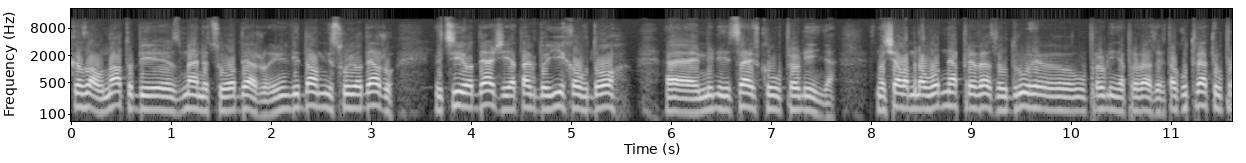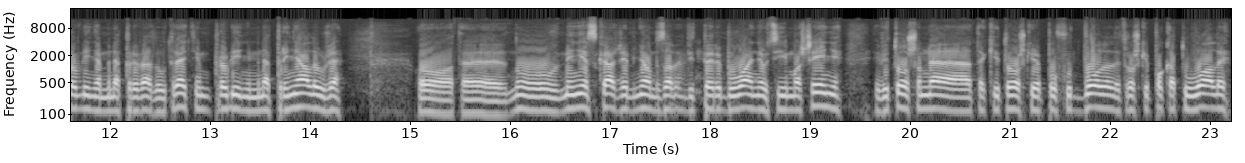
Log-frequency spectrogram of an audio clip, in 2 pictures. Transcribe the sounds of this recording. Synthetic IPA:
skɐzɑwnɑt̪ɔbʲizmɛnɪt͡s̪ʲuɔd̪ɛʒʊiʋʲinʋʲid̪ːɑwmenʲisʋɔjuɔd̪ɛʒʊʋʲit͡sʲijɔd̪ɛʒijat̪ɑkd̪ɔjixɐwd̪ɔ | mʲilʲit̪sɛjsʲkɔɦɔʊpɾɐwlʲinʲːɐ̰znɐt͡ʃɑlˠɐmenɛwɔd̪nɛpɾɪʋɛzlˠɪud̪ɾuɦɛupɾɐwlʲinʲːɐpɾɪʋɛzlˠɪʋʲit̪ɑkut̪ɾɛt̪ɪʊpɾɐwlʲinʲːɐmenɛpɾɪʋɛzlˠɪut̪ɾɛtʲimʊpɾɐwlʲinʲːimenɛpɾɪnʲɑlˠɪʊʒɛ | ot̪nuwmʲenʲiskɑʒɛʋnʲɔmzɐʋʲid̪̚peɾebʊʋɑnʲːɐwt͡sʲijmɐʃɪnʲiʋʲid̪̚t̪ɔɦɔʃɔmenɛt̪ɐkʲit̪ɾɔʃkɪpɔfud̪̚bɔlˠɪlˠɪt̪ɾɔʃkɪpɔkɐt̪ʊʋɑlˠɪ

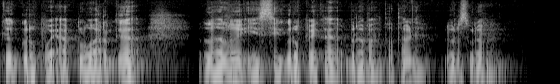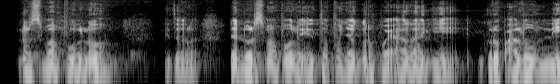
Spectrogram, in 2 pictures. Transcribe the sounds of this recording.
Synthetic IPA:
kəɡɾʊpwḛʔa̰kluarɡa | laluʔisiɡɾʊpwekabəɾapat̪ot̪alɲaduɾsbəɾapa | dursəmapuluh | ɡ̥it̪ulɔ | dandursəmapuluit̪upuɲaɡɾʊpwḛʔalaɡiɡɾʊpa̰lʊmni

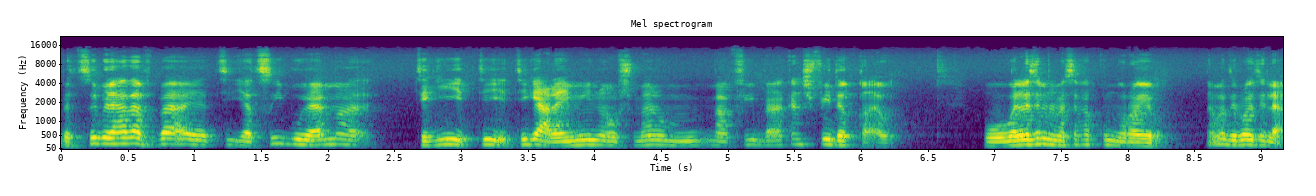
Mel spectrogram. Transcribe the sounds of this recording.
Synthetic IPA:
bet̪sˤiːbelhæd̪æfbæʔæjt̪jæt̪sˤiːbujæʔemːæ | t̪eːɡit̪it̪iːɡiʕalæjæmiːnʔæwʃomæːlwemæfiːʃbæʔækæːnʃfiːd̪eqːɑ̰ʔæ̰wi | wewelæːzemelmæsæːfæt̪æ̥kuːnɾˤɑjebɑ | ʔæ̰mːæd̪elwæʔt̪ilæ̰ʔ

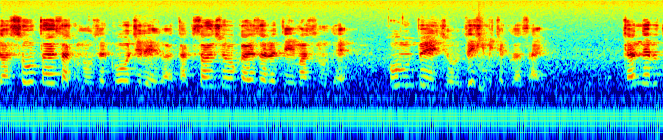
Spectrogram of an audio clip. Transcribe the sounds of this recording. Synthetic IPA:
aso̞ːt̪aisakɯ̟no̞se̞ko̞ːʑiɾe̞ːɡat̪akɯ̟̥sãɰ̃ɕo̞ːkaisaɾe̞t̪e̞imasɨno̞d̪e̞ | ho̞ːmɯ̟pe̞ːʑio̞ze̞çimʲit̪e̞kɯ̟d̪asa̰ḭ | t͡ɕãnːe̞ɾɯ̟

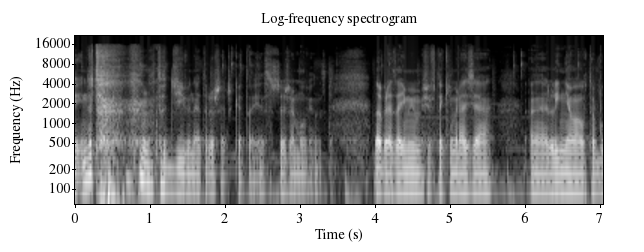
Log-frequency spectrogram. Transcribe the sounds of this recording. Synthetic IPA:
nɔt̪ʰɔnɔt̪ɔd͡ʑivnɛt̪ɾɔʂɛt͡ʂkɛt̪ʰɔjɛst̪ʂt͡ʂɛʐɛmuvʲjɔ̰nt̪sd̪ɔbɾazajmʲimɘɕɛft̪akʲimɾaʑɛ | lʲiɲjɔ̃w̃awt̪ɔbu

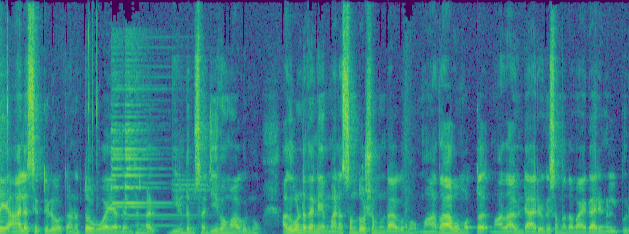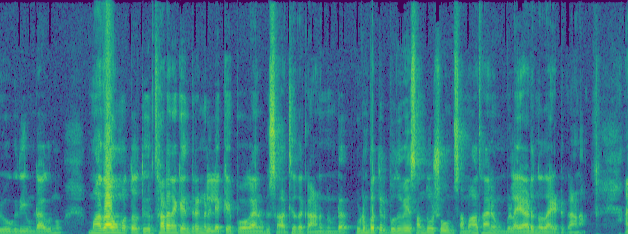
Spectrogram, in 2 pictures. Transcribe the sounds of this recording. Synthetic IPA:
eaːlɐsjɐt̪ːilo̞ːt̪ɐɳut̪ːo̞ːpo̞ːjɐbe̞nd̪ʱɐŋːɐɭʋiːɳɖumsɐd͡ʑiːʋɐmaːɣunːu | ɐðuɣo̞ɳɖɨt̪ɐnːe̞mɐnɐsːɐnd̪o̞ːʂɐmuɳɖaːɣunːumaːðaːʋumo̞t̪ːɨmaːðaːʋinde̞aːɾo̞ːɡʲjɐsɐmbɐnd̪ʱɐmaːjɐkaːɾjɐŋːɐɭilpuɾujoːɡɐðɐjuɳɖaːɣunːu | maːðaːʋumot̪ːɐt̪iːrt̪ʰːaːɽɐnɐk̬e̞ːnd̪ɾɐŋːɐɭilo̞kːe̞po̞ːɣaːnoɾusaːd̪ʱjɐðɐkaːɳunːuɳɖɨkuɽumbɐt̪ːilpo̞ðuʋe̞sɐnd̪oːʂɐʋumsɐmaːd̪ʱaːnɐʋumʋiɭɐjaːɽunːɐðaːjiʈːɨkaːɳa̰ːm | ɐ

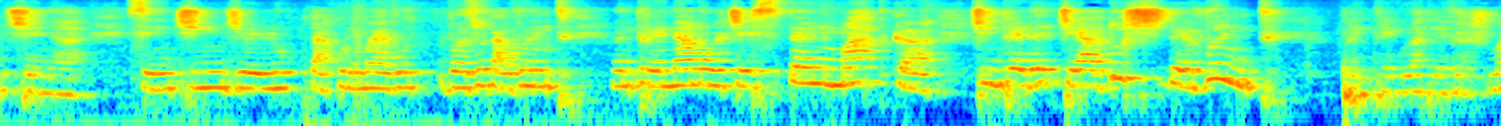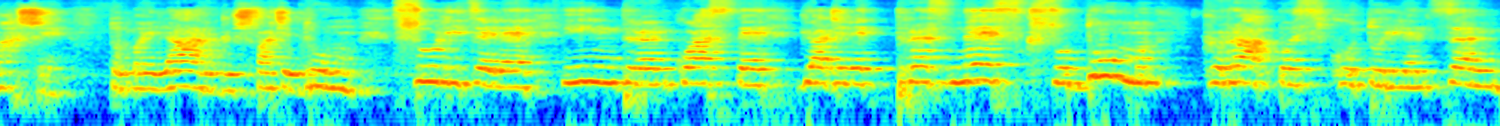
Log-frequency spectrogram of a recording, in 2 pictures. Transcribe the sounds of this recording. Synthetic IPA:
t͡ʃenə | se̞ɨnt͡ʃind͡ʒe̞lupt̪akunumajavut̪vəzut̪avɨnt̪ | ɨnt̪ɾeneamult͡ʃe̞st̪ənmat̪kəʃiɨnt̪ɾed̪ət͡ʃead̪uʃʲd̪e̞vɨnt̪ | pɾint̪ɾe̞ɡulwat̪ele̞vɾəʒmaʃe̞ | t̪o̞t̪majlarɡɨʃʲfat͡ʃe̞d̪ɾumsulit̪se̞le̞int̪ɾəɨŋkoast̪eɡʲoad͡ʒelet̪ɾəznesksud̪umkrapəskut̪uɾileɨnt̪səŋɡ

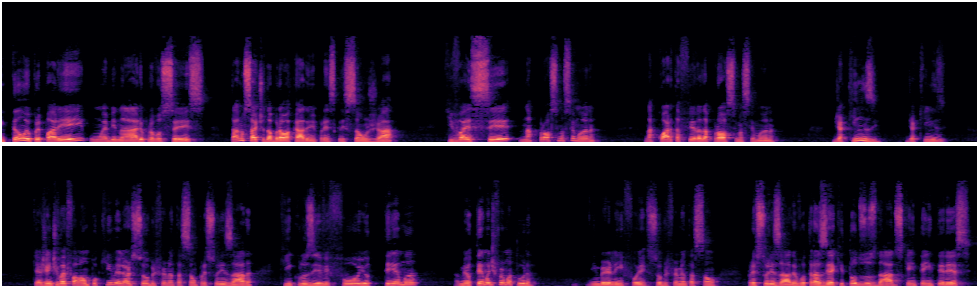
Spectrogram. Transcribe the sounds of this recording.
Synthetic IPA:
ẽt̪ɐ̃w̃ewpɾepaɾejũebinaɾjʊpɾɐvosejs | t̪anʊsajt͡ʃɪd̪abɾawakad̪ẽɪ̃pɾɐĩskɾisɐ̃w̃ʒa | kɪvajseɾnɐpɾɔsimɐsemɐ̃nɐ | nɐkwaɾt̪ɐfeɾɐd̪ɐpɾɔsimɐsemɐ̃nɐ | d͡ʒiɐkĩzɪ | d͡ʒiɐkʰĩzɪ | kɪaʒẽnt͡ʃɪvajfalaɾũpokʰĩɲʊmeʎɔɾsobɾɪfeɾmẽnt̪asɐ̃w̃pɾesoɾizad̪ɐ | kɪĩŋkluzivɪfojʊt̪ẽmɐ | ʊmewt̪ẽmɐd͡ʒɪfoɾmat̪uɾɐ | ẽj̃beɾlĩfojsobɾɪfeɾmẽnt̪asɐ̃w̃ | pɾesoɾizad̪ɐewvowt̪ɾazeakit̪od̪ʊzʊzd̪ad̪ʊskẽj̃t̪ẽj̃ĩnt̪eɾesɪ̥

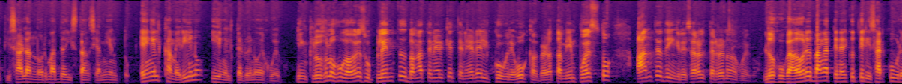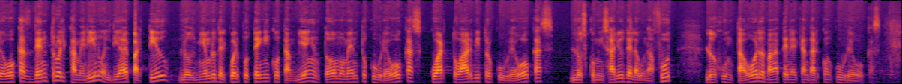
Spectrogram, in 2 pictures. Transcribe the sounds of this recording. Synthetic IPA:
ant̪isaɾlazno̞ɾmazd̪e̞ðist̪ansjamje̞nt̪oeŋe̞lkame̞ɾinoie̞ŋe̞lt̪e̞re̞noð̞e̞xwe̞ɣoiŋklusolosxuɣaðo̞ɾesːuple̞nt̪ezbaŋat̪eneɾket̪eneɾelkuβɾeβokazbeɾd̪at̪ambjempwe̞st̪o | ant̪ezd̪e̞iŋɡɾesaɾalt̪erenoðexweɣolo̞sxuɣað̞o̞ɾezbaŋat̪ene̞ɾkeut̪ilisaɾkuβɾe̞βo̞kazd̪e̞nt̪ɾoðelkame̞ɾinoeld̪iaðepaɾt̪iðolozmje̞mbɾozd̪elkwe̞ɾpot̪eɡnikot̪ambje̞ŋe̞nt̪o̞ðomomẽ̞nt̪o̞kuβɾe̞βo̞kaskwaɾt̪oaɾbit̪ɾo̞kuβɾe̞βo̞kas | lo̞sko̞misaɾjozd̪e̞launa̰fut̪̚ | lo̞sxunt̪aβoɾezbaŋat̪e̞ne̞ɾkeand̪aɾko̞ŋkuβɾe̞βo̞̰kḁs

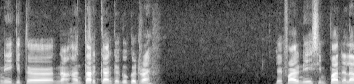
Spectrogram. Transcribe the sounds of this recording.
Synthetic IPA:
nĩkit̪anãʔɦant̪arkankəɡuɡəldɾajf | okefajlnĩsimpandala

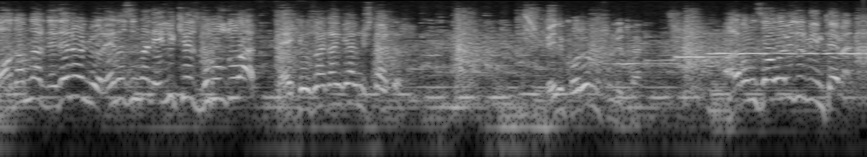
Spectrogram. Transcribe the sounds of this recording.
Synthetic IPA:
buad̪amlˠaɾne̞d̪ænø̞lʲmyjo̞ɾenazɯnd̪anelʲːicʰɛzbuɾulˠd̪ulˠaɾ̥bælʲcʰiuzajd̪anɟælʲmiʃlʲæɾd̪iɾ̥ | be̞nikʰo̞ɾuɾmusunlʲyt̪væ̰n | aɾabanɯzaːlˠabilʲiɾmijimt̪ʰemænʲ

